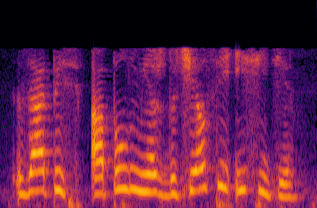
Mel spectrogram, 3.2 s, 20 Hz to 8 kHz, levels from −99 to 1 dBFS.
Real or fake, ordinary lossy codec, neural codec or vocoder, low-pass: real; AAC, 16 kbps; none; 7.2 kHz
